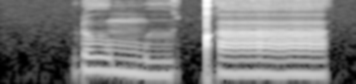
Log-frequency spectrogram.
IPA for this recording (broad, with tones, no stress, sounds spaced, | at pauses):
ɽ ʊ˦ m ɯ˨ ǃ a˦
